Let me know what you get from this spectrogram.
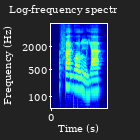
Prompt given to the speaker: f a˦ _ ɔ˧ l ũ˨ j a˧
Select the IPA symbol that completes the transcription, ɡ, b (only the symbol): ɡ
